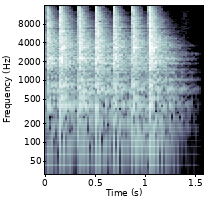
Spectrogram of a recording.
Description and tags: Recording of steel chair being hit by a metal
